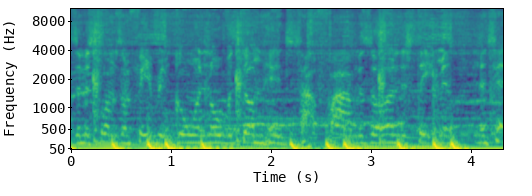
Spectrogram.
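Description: Hip-hop track: rapped vocals over a beat with heavy bass kicks.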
